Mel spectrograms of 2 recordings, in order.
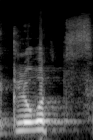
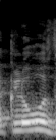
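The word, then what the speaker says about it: clothes: जैसे क्लोथ्स है ना, क्लोथ्स, तो क्लोथ, CLOTH, क्लोथ, तो TH नहीं आता, क्लोज आता है, क्लोज.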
